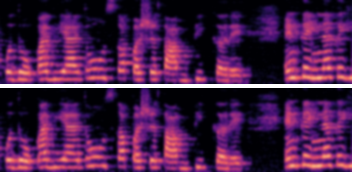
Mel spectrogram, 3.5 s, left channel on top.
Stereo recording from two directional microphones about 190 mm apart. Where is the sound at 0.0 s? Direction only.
30° right (ahead or behind).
